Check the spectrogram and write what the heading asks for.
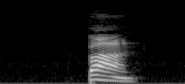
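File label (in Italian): "Paṅ" Emilian dialect word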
